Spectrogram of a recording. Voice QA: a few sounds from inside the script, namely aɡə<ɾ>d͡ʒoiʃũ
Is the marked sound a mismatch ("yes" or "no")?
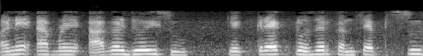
yes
